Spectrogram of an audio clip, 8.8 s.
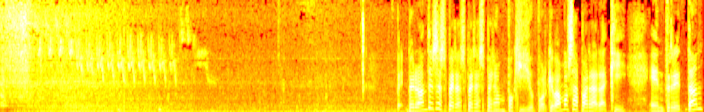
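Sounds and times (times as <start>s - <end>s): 
car engine rumbling while driving: 0.0s - 8.7s
high chirping bird calls: 0.3s - 2.9s
speech: 5.2s - 8.7s.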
